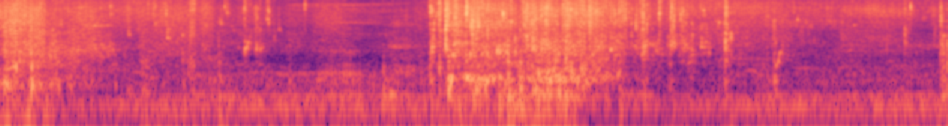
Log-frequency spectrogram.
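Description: Water sloshing and splashing in a bass boat's livewell as a hand reaches in after the fish, loudest about three seconds in.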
